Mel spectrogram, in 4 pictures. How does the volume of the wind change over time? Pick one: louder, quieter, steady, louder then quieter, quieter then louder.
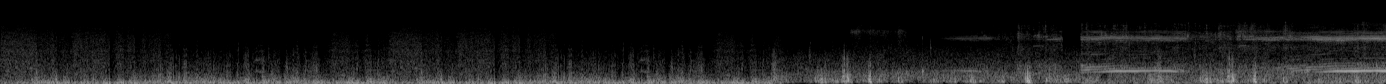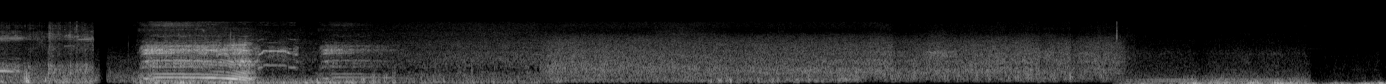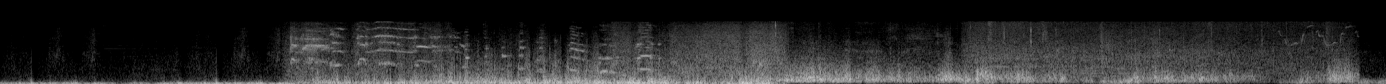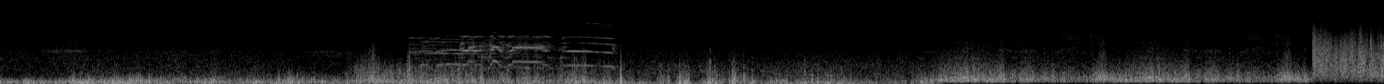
louder then quieter.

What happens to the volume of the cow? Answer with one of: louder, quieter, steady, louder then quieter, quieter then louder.
louder.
